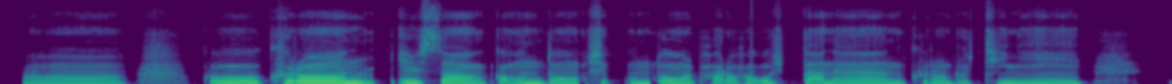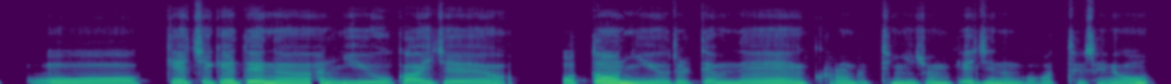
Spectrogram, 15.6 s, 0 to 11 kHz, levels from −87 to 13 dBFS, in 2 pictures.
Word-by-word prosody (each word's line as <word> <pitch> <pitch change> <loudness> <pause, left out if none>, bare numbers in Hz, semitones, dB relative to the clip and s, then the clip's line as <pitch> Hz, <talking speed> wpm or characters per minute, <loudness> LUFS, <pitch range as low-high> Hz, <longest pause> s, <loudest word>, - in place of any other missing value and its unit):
아. 190 -4 -4 0.5
그 265 -1 +4
그런 260 -2 +8 0.2
일상 230 -4 +2
그러니까 185 - -3
운동 205 +3 +1
식 235 +4 -10
운동을 205 +1 +1
바로 180 -2 -5
하고 235 0 -3
싶다는 185 -5 -3
그런 185 -2 -6
루틴이 180 -1 -3 0.8
어 190 -2 -1 0.2
깨지게 295 0 -1
되는 215 -5 +3 0.2
이유가 185 -2 -2
이제 155 -1 -3 0.4
어떤 230 +7 +5
이유들 175 -1 -2
때문에 165 -2 -2
그런 165 -2 -6
루틴이 165 +4 -6
좀 145 -2 -4
깨지는 190 -2 -4
것 150 - -13
같으세요? 155 - -5
190 Hz, 235 characters per minute, -24 LUFS, 170-220 Hz, 0.8 s, 그런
